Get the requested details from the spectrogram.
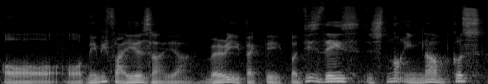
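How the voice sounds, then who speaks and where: A man's voice: low voice, animated, normal speed, darkish tone, slight background noise. A man with a Singaporean accent, chatting casually as a property agent being interviewed, in Manglish-style English full of local particles and slang.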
